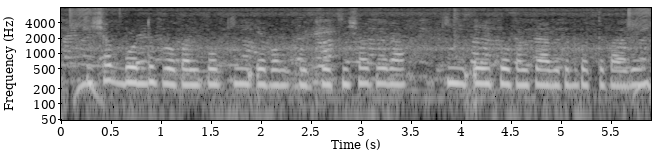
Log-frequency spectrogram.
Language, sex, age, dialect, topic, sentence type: Bengali, female, 18-24, Rajbangshi, agriculture, question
